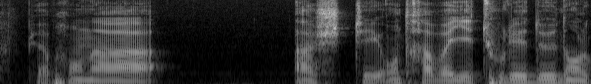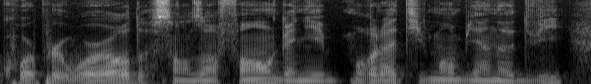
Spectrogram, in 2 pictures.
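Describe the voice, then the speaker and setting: At a fairly quick pace, a man speaks at medium pitch with fairly even intonation in a very clean recording with a silent background. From French Antilles. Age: 40s. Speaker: real estate investor. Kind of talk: interview.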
